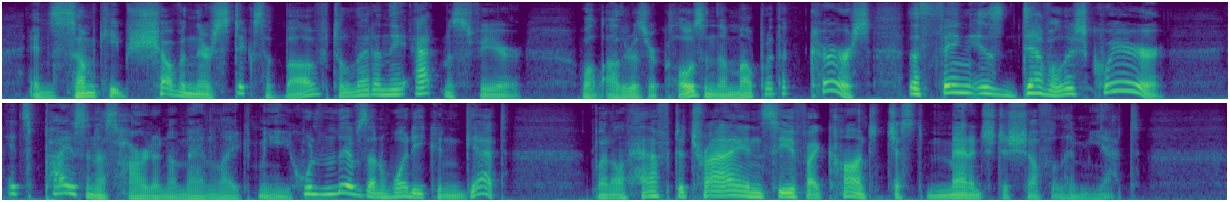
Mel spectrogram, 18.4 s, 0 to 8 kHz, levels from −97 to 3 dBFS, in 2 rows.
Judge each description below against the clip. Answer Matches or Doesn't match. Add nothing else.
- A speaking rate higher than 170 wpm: Matches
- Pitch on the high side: Doesn't match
